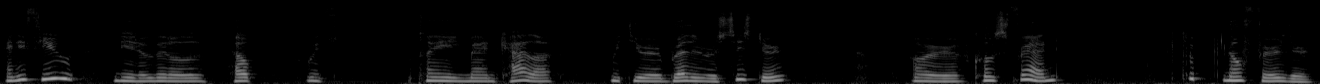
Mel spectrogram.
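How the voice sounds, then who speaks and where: Woman voicing a slow, cheesy ad pitchman. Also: animated, mellow. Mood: salesy. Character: male huckster ad pitchman for a board game school. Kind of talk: mock radio advert.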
